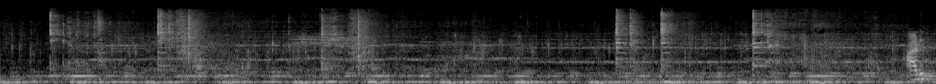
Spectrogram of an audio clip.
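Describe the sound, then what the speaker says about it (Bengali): Meat, including trotters, being braised in oil in a pot, with a steady close sizzle under repeated scraping and clanking strokes of a spoon stirring against the metal. "এই যে কষানো চলছে।"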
